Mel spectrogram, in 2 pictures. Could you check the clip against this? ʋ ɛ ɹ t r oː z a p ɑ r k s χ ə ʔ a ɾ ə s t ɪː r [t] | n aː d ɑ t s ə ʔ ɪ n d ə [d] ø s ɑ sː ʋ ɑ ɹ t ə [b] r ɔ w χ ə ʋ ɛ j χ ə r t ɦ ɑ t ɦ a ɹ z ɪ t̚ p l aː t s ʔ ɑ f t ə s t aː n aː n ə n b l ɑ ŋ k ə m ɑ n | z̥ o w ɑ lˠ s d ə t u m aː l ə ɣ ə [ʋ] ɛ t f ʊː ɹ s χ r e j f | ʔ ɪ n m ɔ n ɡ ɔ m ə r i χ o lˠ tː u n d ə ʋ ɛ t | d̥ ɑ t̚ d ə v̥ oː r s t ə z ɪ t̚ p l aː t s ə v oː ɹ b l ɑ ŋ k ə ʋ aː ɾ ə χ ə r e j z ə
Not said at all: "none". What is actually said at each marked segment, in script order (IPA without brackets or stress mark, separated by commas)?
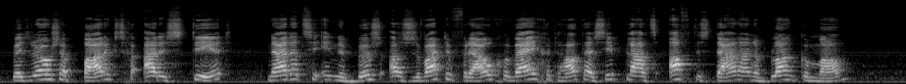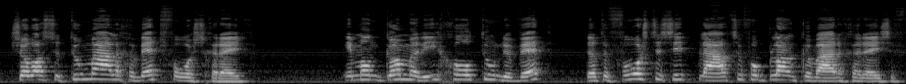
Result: t, b, v, ʋ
